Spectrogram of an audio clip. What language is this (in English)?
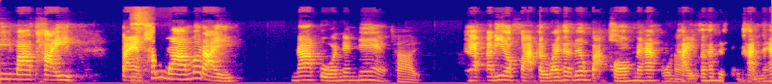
Thai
